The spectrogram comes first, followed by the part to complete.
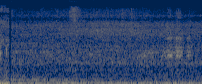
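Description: Steady low rumble of a vehicle's engine and road noise heard from inside the passenger cabin, starting a moment in.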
